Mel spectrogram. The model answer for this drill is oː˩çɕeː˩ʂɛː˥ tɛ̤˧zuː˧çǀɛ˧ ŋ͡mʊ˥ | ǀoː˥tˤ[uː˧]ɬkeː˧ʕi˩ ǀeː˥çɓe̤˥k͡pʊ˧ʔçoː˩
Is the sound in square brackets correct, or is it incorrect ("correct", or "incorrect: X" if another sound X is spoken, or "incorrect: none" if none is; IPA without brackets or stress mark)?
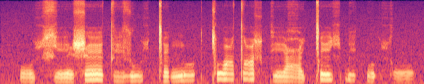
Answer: incorrect: uː˥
